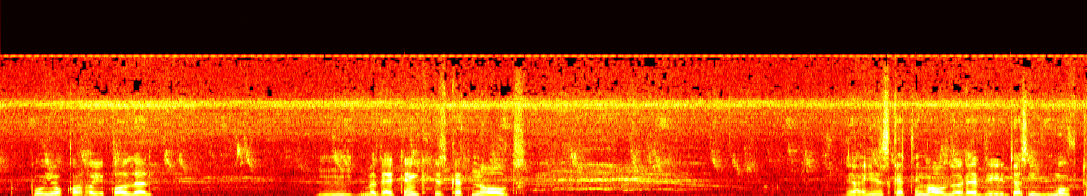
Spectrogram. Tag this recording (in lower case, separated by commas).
animal, speech, outside, rural or natural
